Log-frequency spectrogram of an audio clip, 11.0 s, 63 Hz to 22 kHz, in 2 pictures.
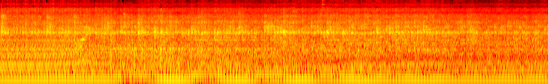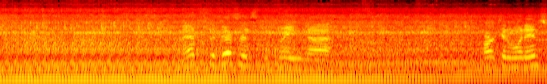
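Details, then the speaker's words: Diesel machine started in the garage, marginally warmer than the -8°F outside, on the same fuel as the non-starting RTV900: smooth, steady low idle with no misfires or knocks. Normal cold start and idle. "this is in the garage which strangely enough is marginally warmer than outside so we'll give this a few extra seconds here and we'll see how this goes"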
